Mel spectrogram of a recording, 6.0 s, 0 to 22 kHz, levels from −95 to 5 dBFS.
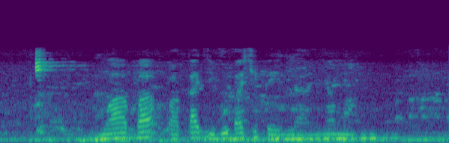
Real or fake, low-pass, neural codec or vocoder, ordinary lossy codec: real; 5.4 kHz; none; AAC, 32 kbps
